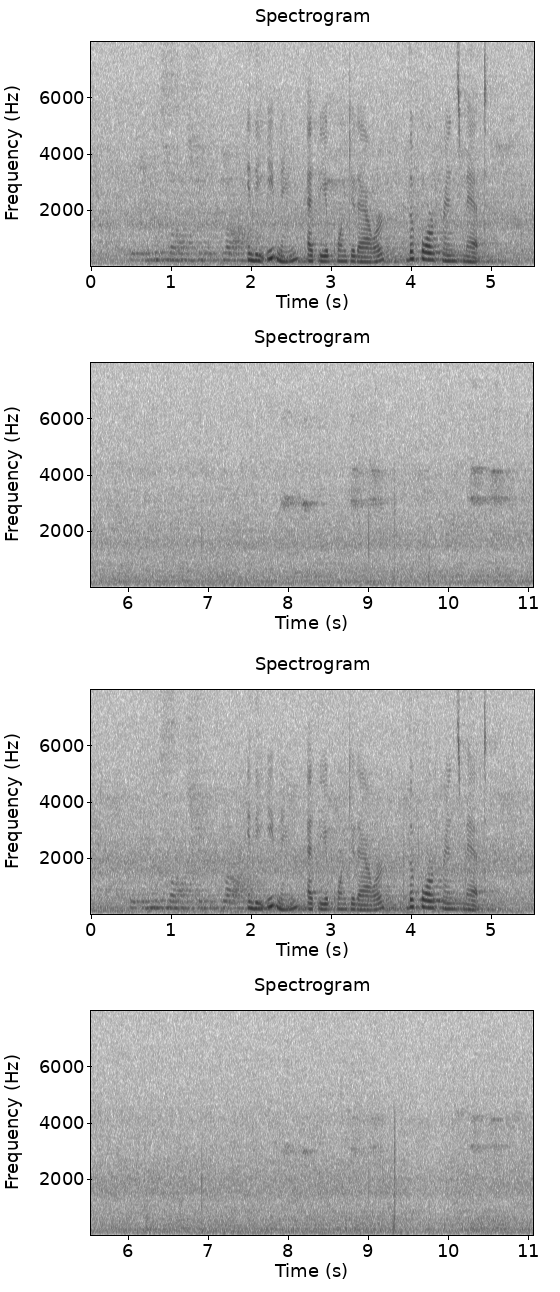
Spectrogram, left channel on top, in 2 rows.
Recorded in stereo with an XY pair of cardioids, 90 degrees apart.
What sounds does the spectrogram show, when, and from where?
0.5 s a woman speaking: 50° right, 3.5 m; by 1.9 s 35° right, 4.5 m
2.0 s a woman speaking: 15° left, 0.9 m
